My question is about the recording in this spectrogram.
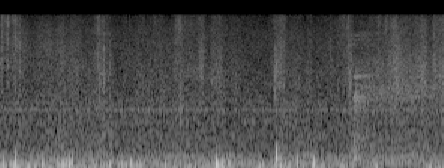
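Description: Handling noises: scattered soft knocks and low thuds, with a sharper click about three and a half seconds in.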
